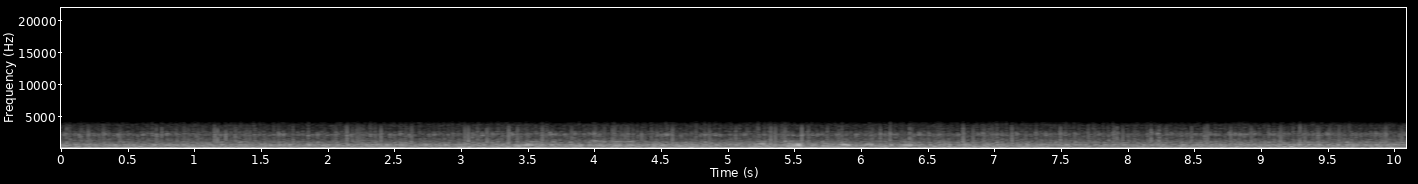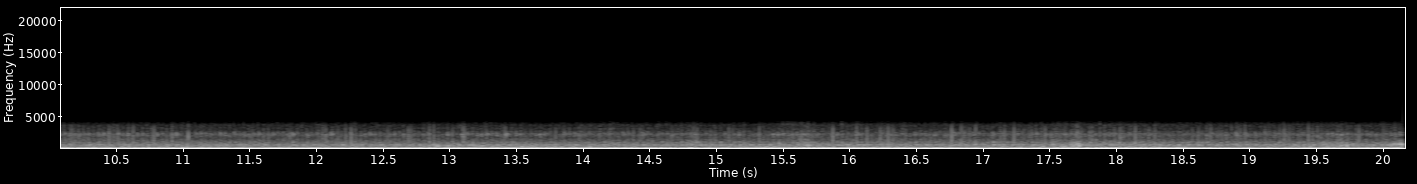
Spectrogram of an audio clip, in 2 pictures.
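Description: Fishing boat's engine running steadily, a constant low drone with no change in pitch or level.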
